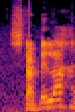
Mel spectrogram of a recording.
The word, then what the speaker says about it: Stabila: Stabila is how you pronounce it.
